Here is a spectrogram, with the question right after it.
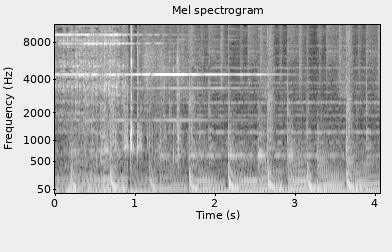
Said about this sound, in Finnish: Uskalletaanko me vastata tähän puheluun? Kuuletteko? Aivan aito puhelu on tulossa.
